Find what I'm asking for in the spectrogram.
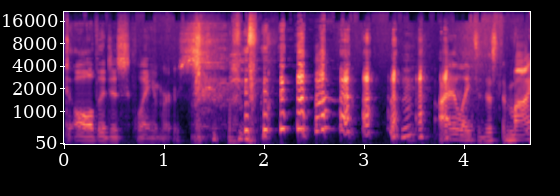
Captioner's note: both laugh in legalese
